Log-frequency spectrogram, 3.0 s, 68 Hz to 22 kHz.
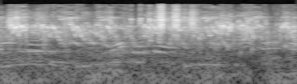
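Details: Loud budgerigar chatter recorded 13 March 2024, with sharp squawky chirps and trilled warbles tumbling over one another without pause.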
